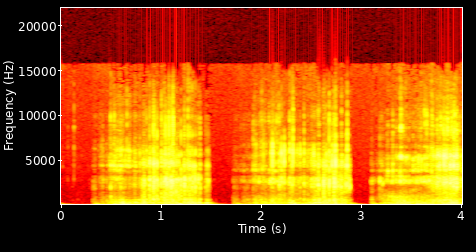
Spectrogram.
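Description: Small plastic toy hands rub and scratch across the bristled palm of an empty purple silicone cleaning glove with bristle nubs, held upright. Three bursts of dense, low scraping with a faint bright edge are separated by short pauses.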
